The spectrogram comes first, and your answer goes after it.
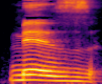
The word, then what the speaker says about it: Ms: Miss Ms. So here it's the the unvoiced and the voiced sound.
